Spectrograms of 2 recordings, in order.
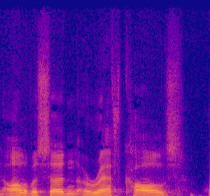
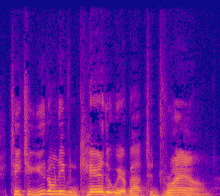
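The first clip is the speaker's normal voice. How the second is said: higher and louder, alarmed complaint; panicked angry cry; 6 semitones higher, 7 dB louder than usual. Retold or imitated. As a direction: disciples crying out to Jesus as the boat sinks. Disciples angry, storm, waking Jesus.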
